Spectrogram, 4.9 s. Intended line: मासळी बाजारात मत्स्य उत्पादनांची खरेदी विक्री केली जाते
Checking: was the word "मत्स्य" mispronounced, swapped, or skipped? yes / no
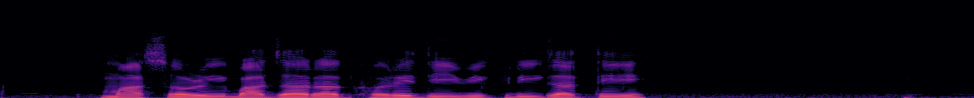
yes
